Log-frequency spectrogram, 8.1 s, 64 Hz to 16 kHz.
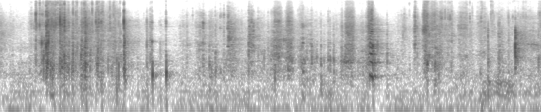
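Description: FiiO UTWS5 true wireless earbuds packaging being opened, with close, repeated crinkling and crumpling of wrapping and box material in irregular bursts, no talking.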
